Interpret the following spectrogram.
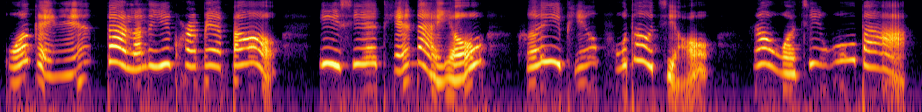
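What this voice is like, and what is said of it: Soft, pinched-nose disguised voice. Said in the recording (Chinese): “饿狼捏着鼻子小声说”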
